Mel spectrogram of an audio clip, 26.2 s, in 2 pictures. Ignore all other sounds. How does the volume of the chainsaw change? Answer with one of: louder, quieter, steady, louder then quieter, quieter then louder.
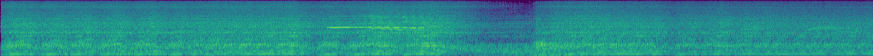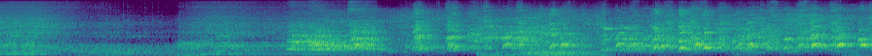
quieter.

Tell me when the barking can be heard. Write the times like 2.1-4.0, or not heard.
17.4-26.1.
